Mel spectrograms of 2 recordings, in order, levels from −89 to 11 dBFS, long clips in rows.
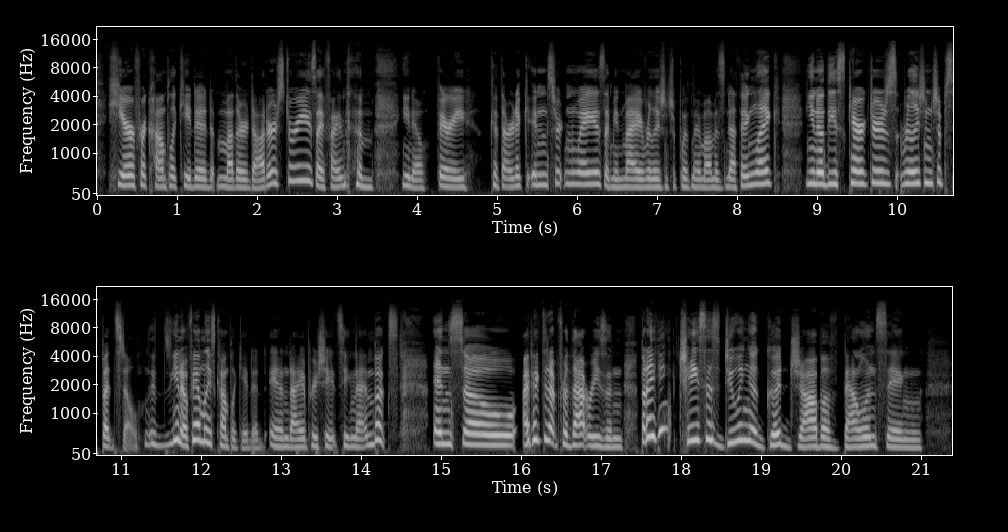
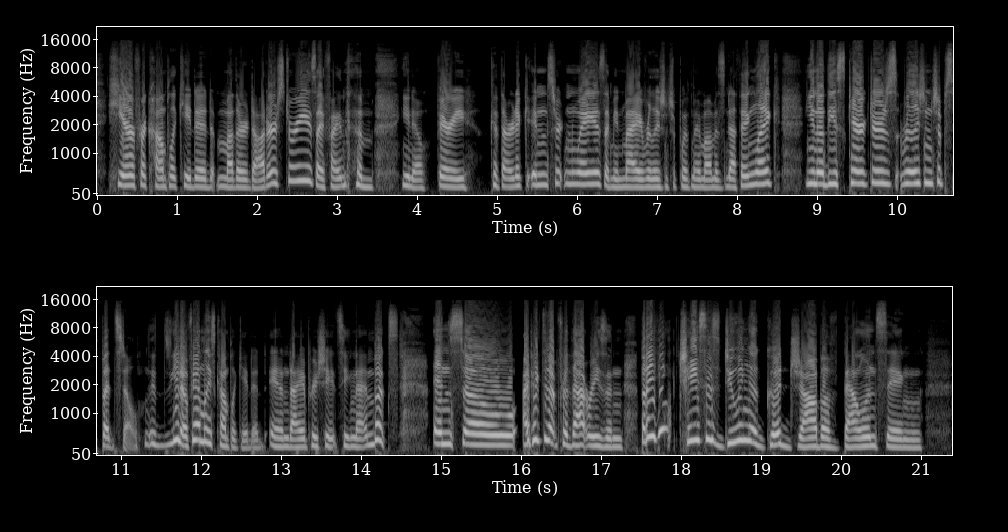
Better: first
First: none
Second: distortion; slight; 5% of the sound clipped

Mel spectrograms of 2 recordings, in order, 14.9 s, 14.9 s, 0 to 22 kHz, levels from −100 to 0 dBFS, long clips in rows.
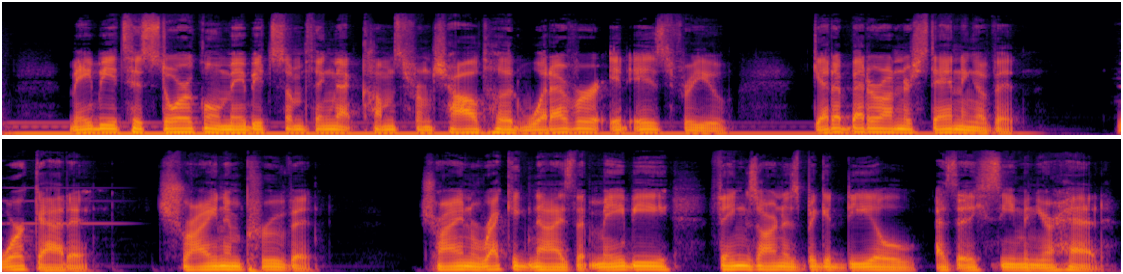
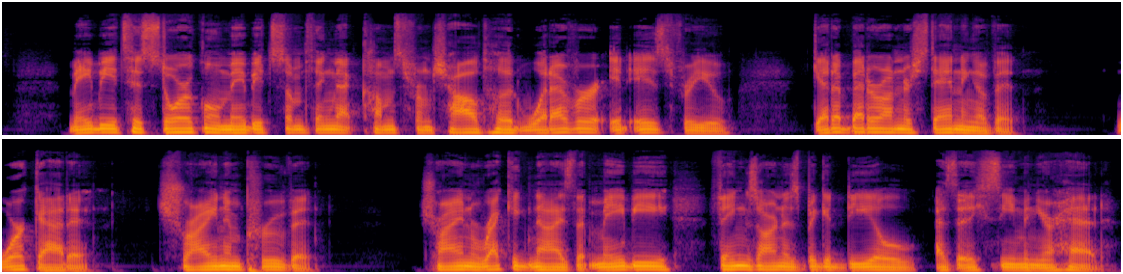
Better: second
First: background music; noticeable; until 8 s; 15 dB below the speech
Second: none

